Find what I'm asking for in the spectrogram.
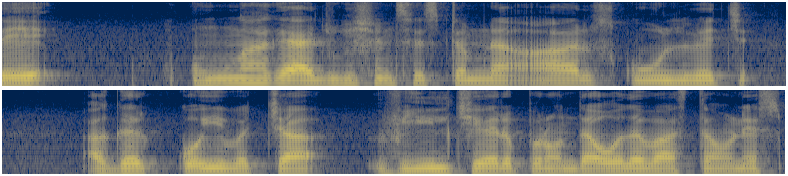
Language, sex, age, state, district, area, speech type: Dogri, male, 18-30, Jammu and Kashmir, Reasi, rural, spontaneous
